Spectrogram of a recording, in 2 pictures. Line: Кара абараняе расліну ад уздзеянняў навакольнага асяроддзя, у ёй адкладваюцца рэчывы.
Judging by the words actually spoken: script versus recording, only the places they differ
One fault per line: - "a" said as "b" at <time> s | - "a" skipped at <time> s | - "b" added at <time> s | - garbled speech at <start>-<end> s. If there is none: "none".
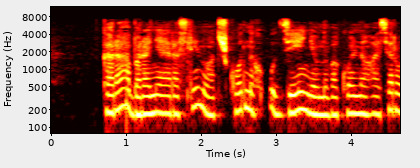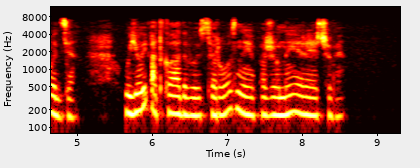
- "шкодных" added at 2.4 s
- "розныя пажыўныя" added at 7.0 s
